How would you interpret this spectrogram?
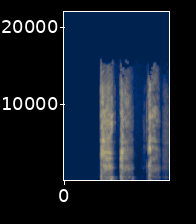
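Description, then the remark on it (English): Three harsh coughs in quick succession, the first two longer and louder, the last shorter with a faint trailing rasp, with silence before them. “Mom, can I have some milk and honey for my cough, please?”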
